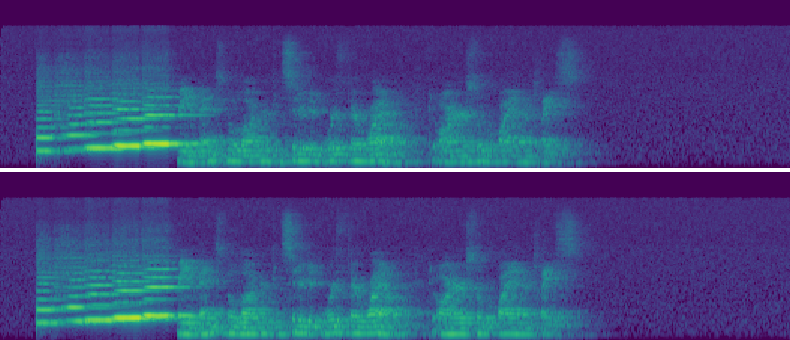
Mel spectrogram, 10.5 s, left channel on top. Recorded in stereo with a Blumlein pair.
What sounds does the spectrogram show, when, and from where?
0.5 s a flute: straight ahead, 1.6 m
2.4 s a man speaking: 35° right, 6 m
